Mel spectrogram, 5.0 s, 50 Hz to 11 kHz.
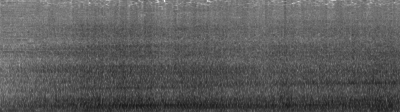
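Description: A Yamaha XT 1200 Super Tenere motorcycle engine drones steadily while riding, a loud, close, continuous rumble mixed with wind noise and no talking.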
